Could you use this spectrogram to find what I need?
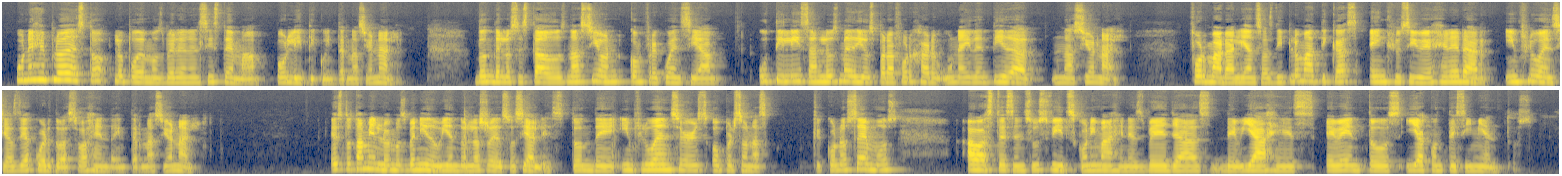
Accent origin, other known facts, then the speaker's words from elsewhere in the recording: Colombia; soy colombiana de ascendencia libanesa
